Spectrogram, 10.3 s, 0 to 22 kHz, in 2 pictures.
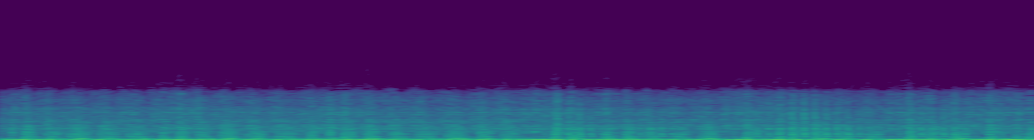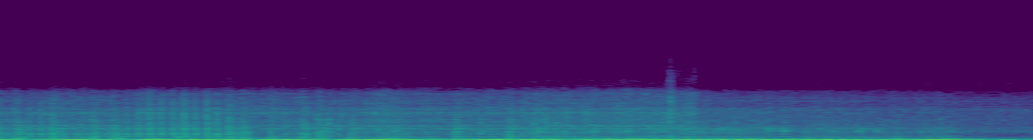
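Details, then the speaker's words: W210 Mercedes E300 turbo diesel towed in with a crank-no-start, battery weak at 11.8 V, cranked after the glow plug light went out: ten seconds of cranking, no firing. Raw diesel smell, no trouble codes; fuel pressure suspected, glow plugs possible. "smell a lot of raw diesel I think we have a fuel pressure problem"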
